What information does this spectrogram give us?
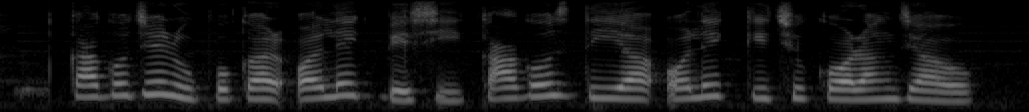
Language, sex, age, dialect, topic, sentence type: Bengali, female, 18-24, Rajbangshi, agriculture, statement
